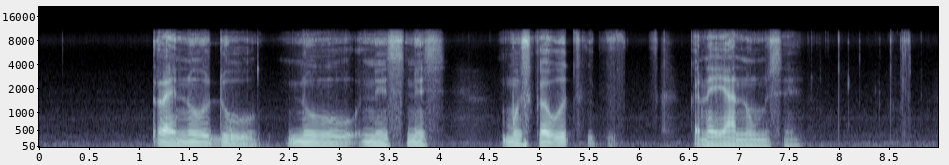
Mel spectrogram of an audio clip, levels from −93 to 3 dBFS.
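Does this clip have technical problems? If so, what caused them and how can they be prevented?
Yes, there's plainly audible 4-bit ADPCM compression damage running through the whole speech clip. Each sample is stored as a coarse 4-bit step from a predicted value, so the rounding error becomes a grainy hiss that rises and falls with the speech level. The top end is also dull, with nothing above 10.6 kHz, which points to a sample rate of around 22 kHz. To prevent it, record and deliver in PCM or a modern codec at a full sample rate instead of 4-bit ADPCM.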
